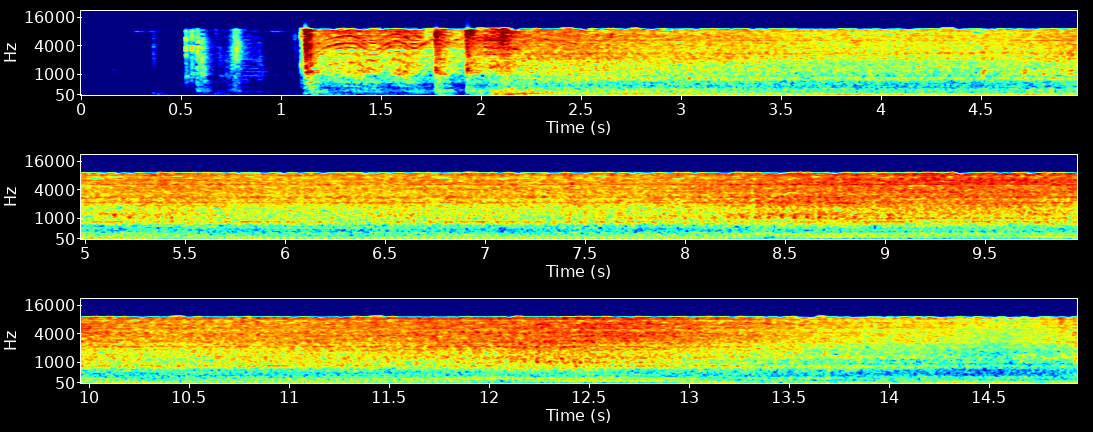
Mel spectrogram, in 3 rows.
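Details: LS3 V8 at about 40,000 (units unstated) cranks, fires and settles into a lumpy idle with a dull, hollow knock underneath. Owner suspects piston slap, not confirmed.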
